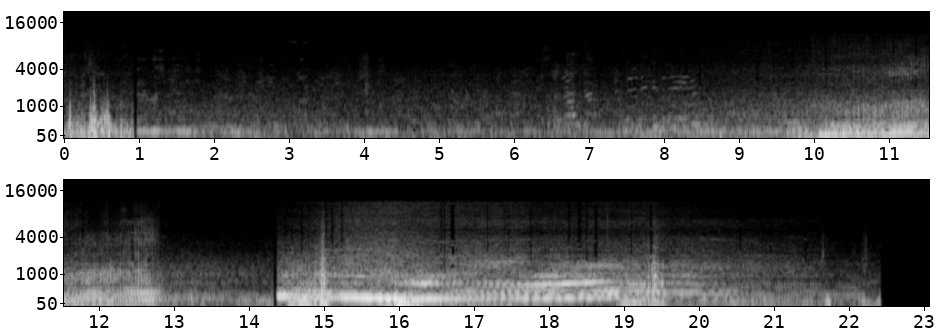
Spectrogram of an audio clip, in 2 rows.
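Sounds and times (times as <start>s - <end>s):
sports car engine revving: 9.6s - 13.0s, 14.4s - 21.5s
car accelerating past: 9.6s - 13.1s, 14.4s - 21.6s.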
